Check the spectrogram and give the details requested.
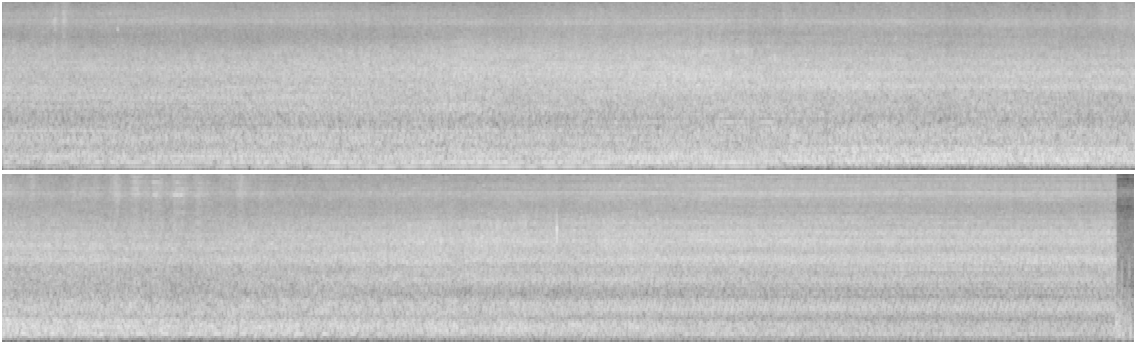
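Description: Train running: a steady rumble with a low hum that drops away about eight seconds in.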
